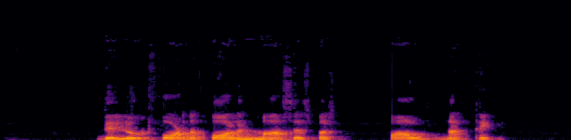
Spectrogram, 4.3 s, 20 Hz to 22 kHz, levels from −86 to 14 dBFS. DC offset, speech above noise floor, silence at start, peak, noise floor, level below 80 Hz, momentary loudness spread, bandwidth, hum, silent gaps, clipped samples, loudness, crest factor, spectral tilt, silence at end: under 0.1%; 64 dB; 0.75 s; -2 dBFS; -79 dBFS; -58 dBFS; 10 LU; 6.8 kHz; none; none; under 0.1%; -16 LUFS; 16 dB; -9 dB/octave; 0.6 s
